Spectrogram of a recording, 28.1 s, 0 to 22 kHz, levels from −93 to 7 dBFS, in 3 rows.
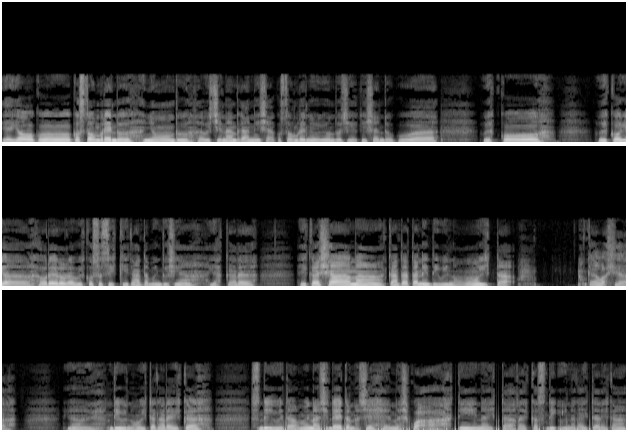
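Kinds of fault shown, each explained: Vorbis compression: throughout, likely low-bitrate Vorbis coding, nothing above 10.6 kHz, treble quantised into plainly audible hiss and grain, roughened tones.
Train of clicks: 22.84 to 27.97 s, roughly fifty similar pulses at about 9 per second, irregularly spaced, likely interference or a faulty connection.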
